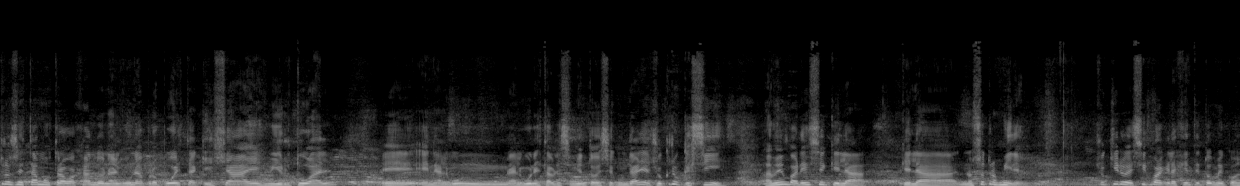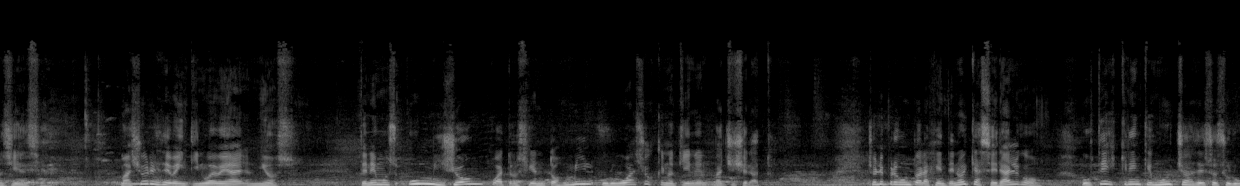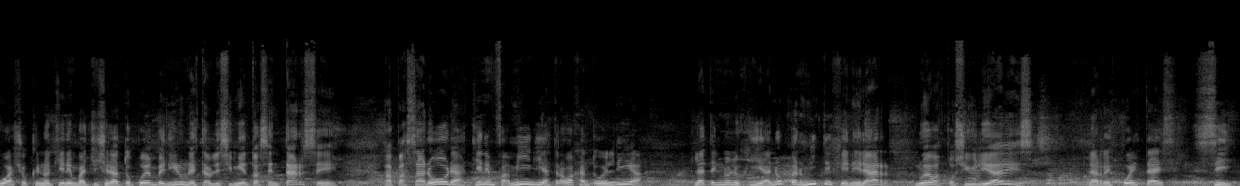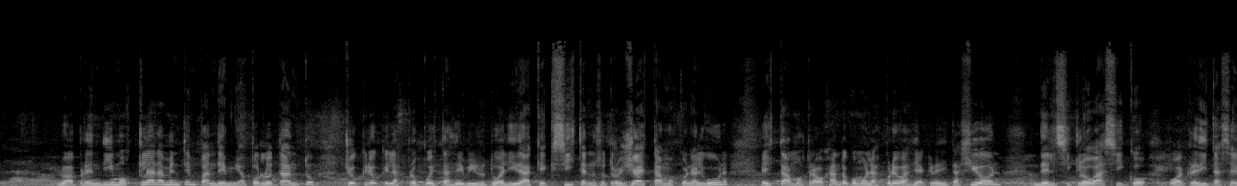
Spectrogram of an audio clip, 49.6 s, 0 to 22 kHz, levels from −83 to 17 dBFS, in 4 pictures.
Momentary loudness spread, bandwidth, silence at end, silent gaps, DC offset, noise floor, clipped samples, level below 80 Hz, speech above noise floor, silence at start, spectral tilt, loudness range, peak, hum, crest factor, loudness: 10 LU; 16.5 kHz; 0 s; none; under 0.1%; -43 dBFS; under 0.1%; -56 dBFS; 20 dB; 0 s; -6 dB/octave; 3 LU; -8 dBFS; none; 16 dB; -23 LUFS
